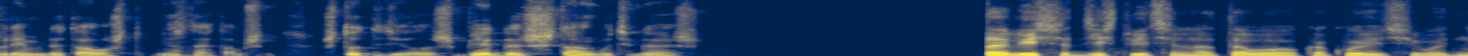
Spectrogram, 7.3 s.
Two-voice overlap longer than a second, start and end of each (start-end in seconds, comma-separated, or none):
none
